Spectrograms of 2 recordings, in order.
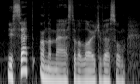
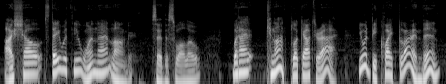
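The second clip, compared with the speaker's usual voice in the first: higher, gentle bird voice; swallow; 7 semitones higher than usual. Acted. Swallow telling the prince it cannot pluck his eye, higher voice.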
